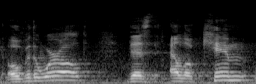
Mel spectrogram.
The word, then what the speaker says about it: Elokim: Vayomar, and he says, well, the way we would read this is right, if you were the way we would pronounce it is Hashem Elokim. Right? When we read Navi, when we have two names of Hashem spelled like that, we would pronounce the first one as Adnas, as Adoshem, and the second one, which if it was alone, we would pronounce it as Adoshem. We pronounce it as Elokim.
